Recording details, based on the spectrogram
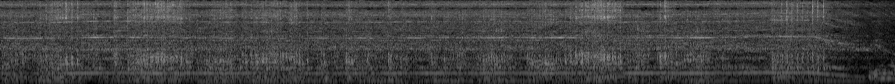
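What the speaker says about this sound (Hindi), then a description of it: "मुझसे उससे नहीं हो रहा तो मैं इसलिए बीटर से कर रहा था" An electric hand beater whirring steadily through cake rusk batter, a loud close motor drone with a rattling, grinding edge that runs unbroken before winding down at the end.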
